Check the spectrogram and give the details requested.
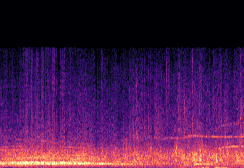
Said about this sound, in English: And how many people think Metal Gear Solid Peace Walker is? Yeah. Okay. That was like applause for Greg Miller. What do you mean that's applause for Greg Miller?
